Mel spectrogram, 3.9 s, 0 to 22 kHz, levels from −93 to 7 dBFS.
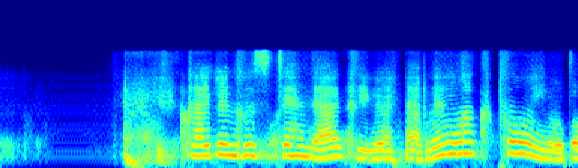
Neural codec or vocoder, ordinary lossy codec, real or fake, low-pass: codec, 16 kHz, 0.5 kbps, FreqCodec, smaller model; none; fake; 7.2 kHz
